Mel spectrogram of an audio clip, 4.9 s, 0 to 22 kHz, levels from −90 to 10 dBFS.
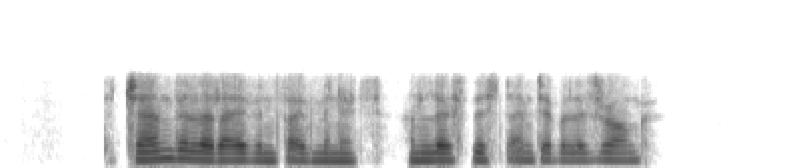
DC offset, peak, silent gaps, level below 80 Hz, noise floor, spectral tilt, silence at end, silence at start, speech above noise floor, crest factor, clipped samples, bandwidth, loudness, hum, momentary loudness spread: under 0.1%; -6 dBFS; none; -64 dBFS; under -90 dBFS; -5.5 dB/octave; 0.95 s; 0.8 s; over 64 dB; 20 dB; under 0.1%; 4.3 kHz; -26 LUFS; none; 10 LU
